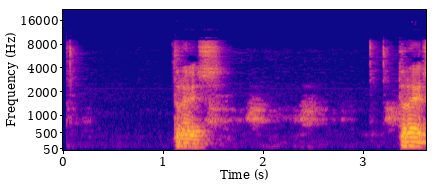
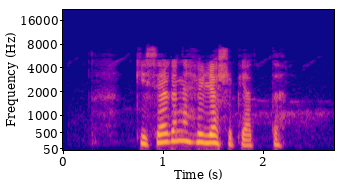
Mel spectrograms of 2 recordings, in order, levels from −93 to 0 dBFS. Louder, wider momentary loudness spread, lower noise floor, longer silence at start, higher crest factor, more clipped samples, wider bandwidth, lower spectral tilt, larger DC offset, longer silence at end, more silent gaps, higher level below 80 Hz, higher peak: first, -19 LUFS vs -22 LUFS; first, 25 LU vs 16 LU; first, -72 dBFS vs -55 dBFS; first, 1.1 s vs 0.75 s; about the same, 20 dB vs 22 dB; neither; first, 9.4 kHz vs 7.6 kHz; second, -4 dB/octave vs -5.5 dB/octave; neither; second, 0 s vs 0.5 s; neither; about the same, -68 dBFS vs -64 dBFS; about the same, -2 dBFS vs -4 dBFS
